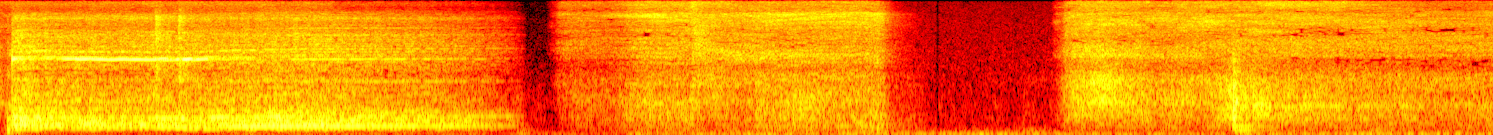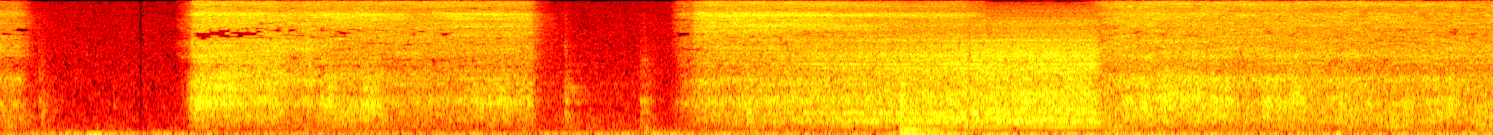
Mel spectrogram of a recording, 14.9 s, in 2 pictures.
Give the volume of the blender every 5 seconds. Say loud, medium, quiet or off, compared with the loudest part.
loud, off, medium.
